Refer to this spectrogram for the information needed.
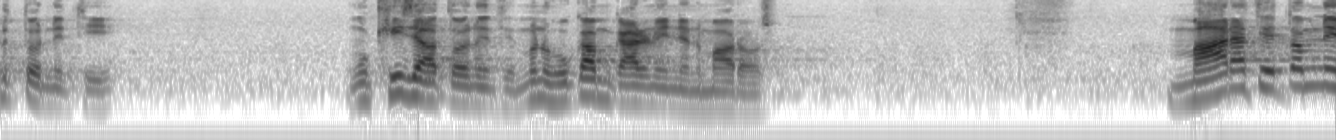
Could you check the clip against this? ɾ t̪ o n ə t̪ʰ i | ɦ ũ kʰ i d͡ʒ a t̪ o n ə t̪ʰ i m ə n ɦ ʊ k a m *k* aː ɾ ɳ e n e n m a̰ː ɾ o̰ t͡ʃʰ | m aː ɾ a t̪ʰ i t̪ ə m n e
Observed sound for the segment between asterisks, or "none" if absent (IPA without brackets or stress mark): k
